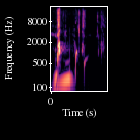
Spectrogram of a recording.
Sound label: Mud Gulb; Zombie Catchers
